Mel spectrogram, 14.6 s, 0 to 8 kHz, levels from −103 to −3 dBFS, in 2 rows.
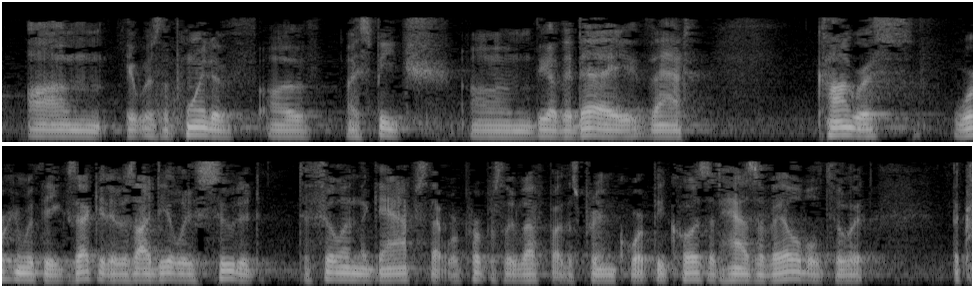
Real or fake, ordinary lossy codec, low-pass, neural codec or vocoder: real; MP3, 24 kbps; 7.2 kHz; none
